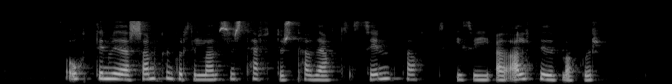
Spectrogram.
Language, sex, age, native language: Icelandic, female, 30-39, Icelandic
